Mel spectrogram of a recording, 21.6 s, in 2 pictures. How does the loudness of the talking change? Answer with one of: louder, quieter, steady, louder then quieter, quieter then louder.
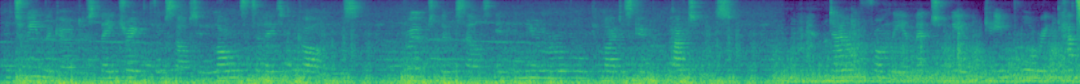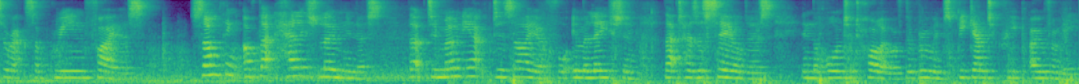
louder.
